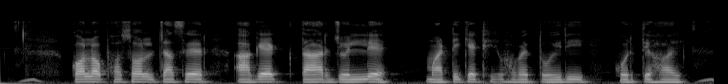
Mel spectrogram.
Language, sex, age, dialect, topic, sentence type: Bengali, male, 18-24, Jharkhandi, agriculture, statement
